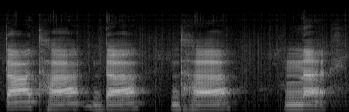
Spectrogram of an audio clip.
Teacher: जिनका उच्चारण ऊपर के दांतों पर जीभ लगने से होता है उन्हें दंत उच्चारित वर्ड कहते हैं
